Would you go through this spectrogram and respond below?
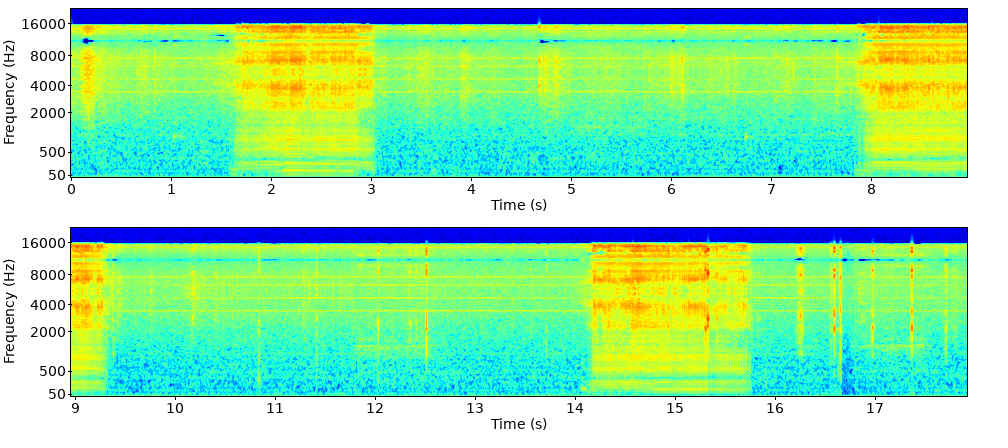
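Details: Three loud, rough snores about six seconds apart, roughly ten a minute, over steady room hum; snoring.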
